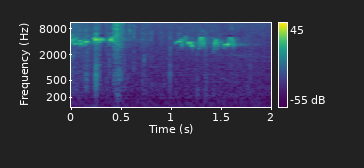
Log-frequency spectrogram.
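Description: A bird chirping: a quick run of short high chirps at the start and another run about a second in.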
